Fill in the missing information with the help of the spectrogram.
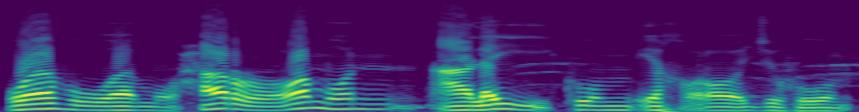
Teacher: pada lafal mun ketemu ain, ini harus dijelaskan suara tanwinnya karena adanya tanwin bertemu dengan huruf ain yang dimana ia termasuk daripada bacaan izhar halqi, maka harus dibaca dengan jelas.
